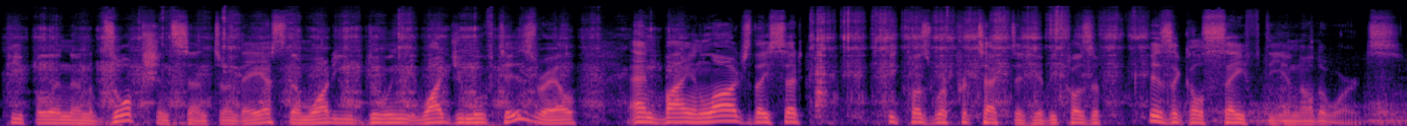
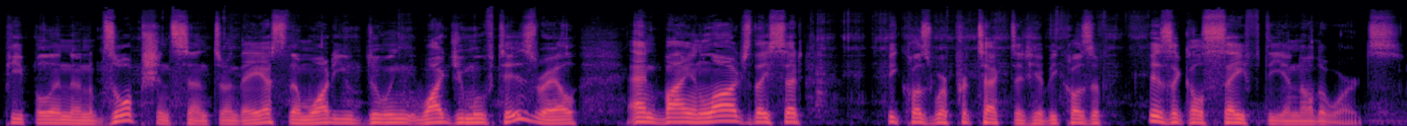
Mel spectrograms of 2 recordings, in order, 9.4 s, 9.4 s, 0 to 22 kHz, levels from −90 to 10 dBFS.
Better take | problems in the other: second | machinery noise; loud; throughout; 10 dB below the speech; faint in the second

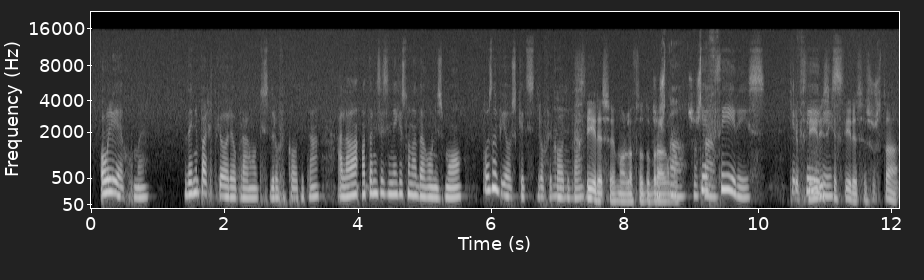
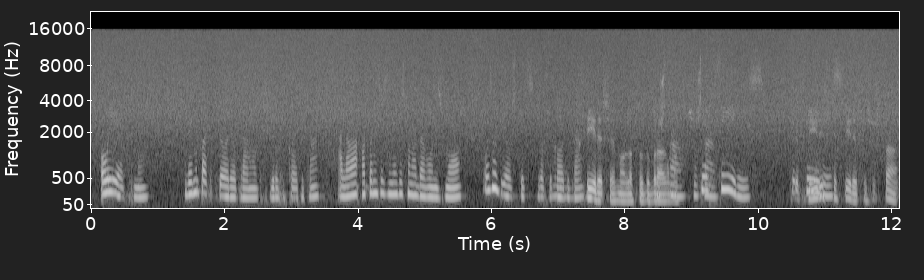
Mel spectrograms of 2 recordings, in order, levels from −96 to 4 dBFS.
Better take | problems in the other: first | hiss; loud; throughout; 2 dB below the speech; faint in the first

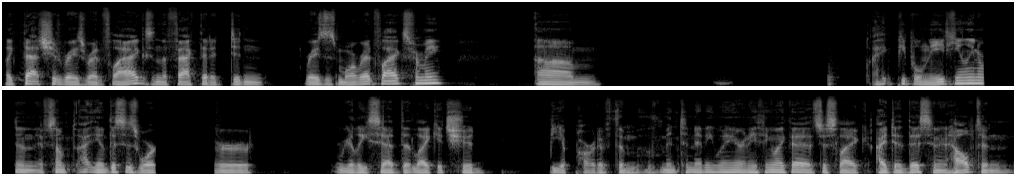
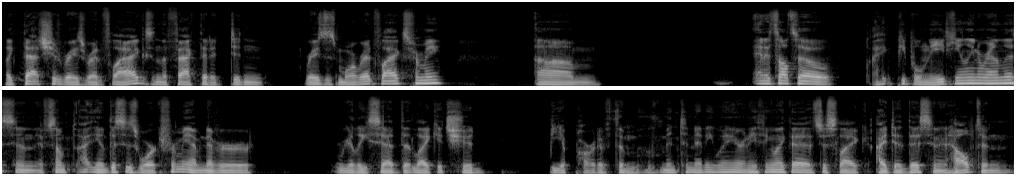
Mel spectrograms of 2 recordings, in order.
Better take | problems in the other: second | audio cutting out; at 7.5 s for 1 s, at 10 s and at 12 s for 0.5 s

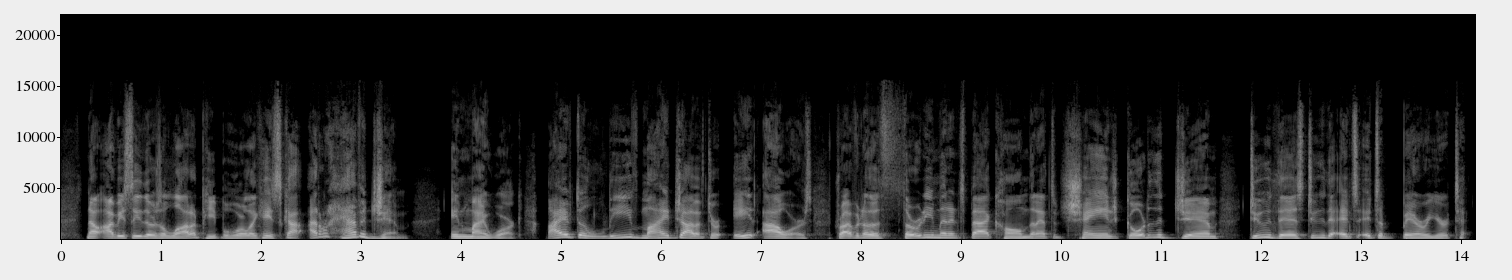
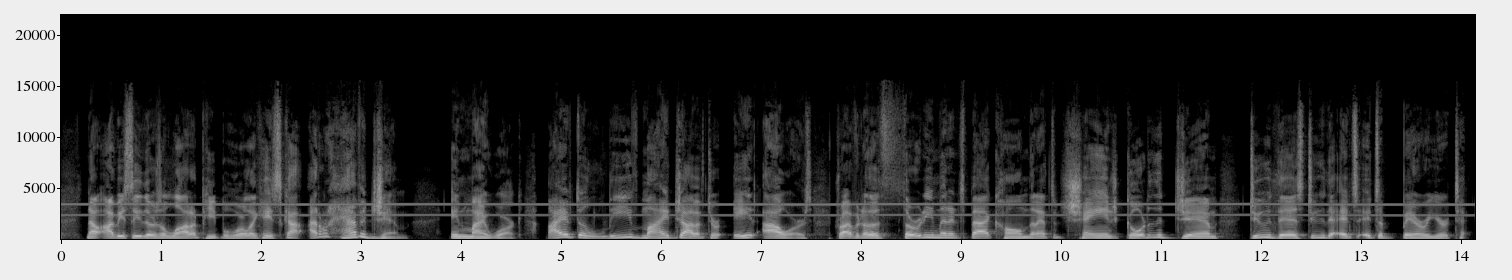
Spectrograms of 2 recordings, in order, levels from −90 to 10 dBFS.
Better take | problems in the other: first | high-pitched whine; noticeable; throughout; 3.5 kHz, 20 dB below the speech

